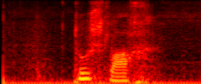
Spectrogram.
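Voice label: "toeslag", Dutch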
